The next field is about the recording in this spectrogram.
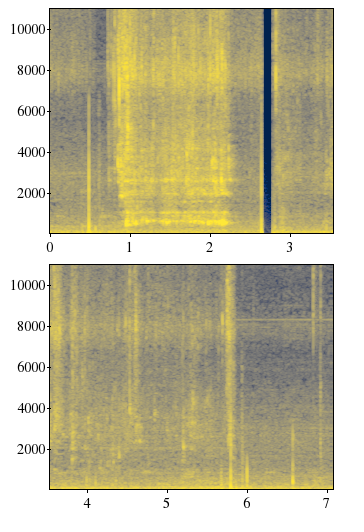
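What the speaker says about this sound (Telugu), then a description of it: "వాటర్ వేసుకొని వాష్ చేసుకోవాలి" Rice and moong dal are washed in water: a brief burst of pouring water, then soft sloshing, swishing and occasional drips, close and faint.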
